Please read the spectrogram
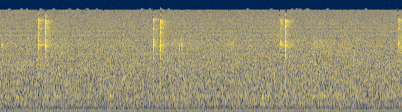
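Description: Near silence: faint room hiss with pairs of small, sharp clicks repeating about every two seconds.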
